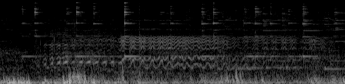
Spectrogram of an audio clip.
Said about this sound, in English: Now, really modern city, you can just see shepherds coming with hundreds of sheep. And so when I saw that scene that morning, I instantly thought I need this picture. So I was just jump in the middle of the herd, and then they were very friendly.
